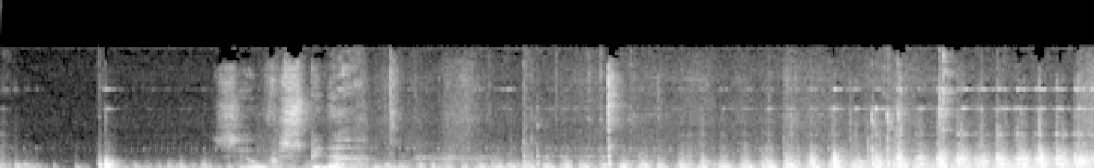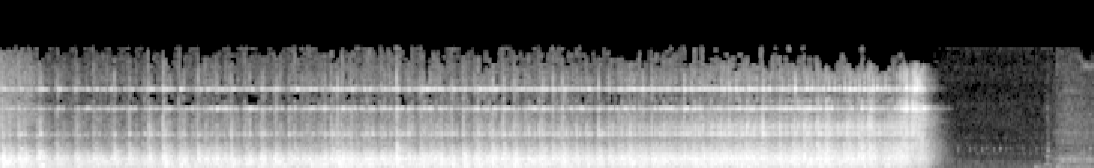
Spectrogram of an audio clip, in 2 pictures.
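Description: A coin spins and wobbles on a wooden table with a rising whir that stops suddenly.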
